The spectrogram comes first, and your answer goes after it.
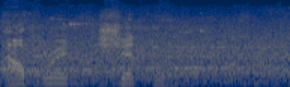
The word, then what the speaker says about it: Alperen Şengün: But Alperen Şengün. I didn't know that's how you pronounce it.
